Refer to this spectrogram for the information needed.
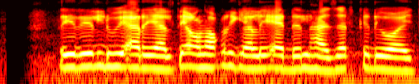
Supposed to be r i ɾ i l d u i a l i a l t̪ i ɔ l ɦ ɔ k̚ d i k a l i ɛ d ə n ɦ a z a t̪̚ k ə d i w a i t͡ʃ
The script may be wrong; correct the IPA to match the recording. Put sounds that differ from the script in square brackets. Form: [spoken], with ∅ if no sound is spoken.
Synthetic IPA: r i ɾ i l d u i a [ɾ] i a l t̪ i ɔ l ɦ ɔ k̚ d i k a l i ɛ d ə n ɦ a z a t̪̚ k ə d i w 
